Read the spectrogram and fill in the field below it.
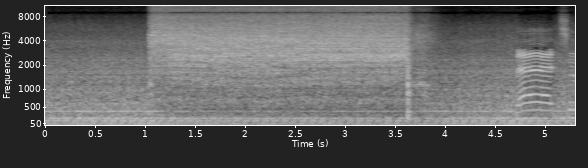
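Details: International 4900 truck at diesel idle, air brake parking valve started leaking while hauling corn: a loud, steady high-pitched hiss of escaping air that cuts off sharply. Owner suspects an air line to the valve. Needs replacement.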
